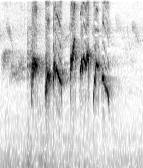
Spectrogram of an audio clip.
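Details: Red-whiskered bulbul, Thailand, southern master song in the 'double' style, clear syllables meant for young birds to copy; one quick phrase of seven bright whistled notes, some rising and some falling, then silence.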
